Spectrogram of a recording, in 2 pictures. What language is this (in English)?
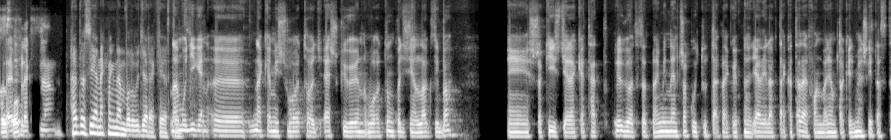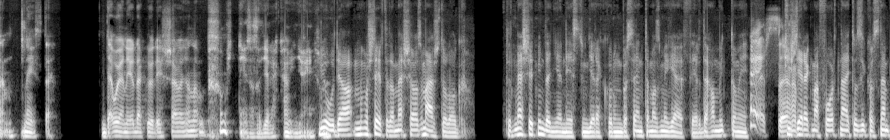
Hungarian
